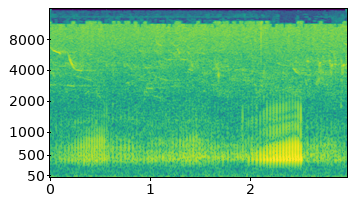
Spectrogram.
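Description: A chorus of frogs croaks steadily at a small pond in the morning during spawning, with many spawn clumps in the water, a low continuous churring with one louder, rising burst of rapid pulsed croaking near the end; no one speaks.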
